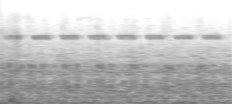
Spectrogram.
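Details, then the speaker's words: Mitsubishi diesel engine at raised idle: sharp, regular tak-tak knock about five a second, still present after the injector nozzles were repaired; injection pump delivery valves being cleaned next. "karena nosel sudah diperbaiki tapi masih ngeletak atau ada ketukan"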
